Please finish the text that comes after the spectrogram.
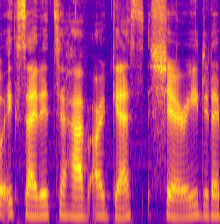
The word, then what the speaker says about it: Shari: i am so excited to have our guest sherry did i pronounce it right yep hi welcome hey how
